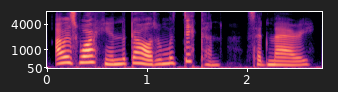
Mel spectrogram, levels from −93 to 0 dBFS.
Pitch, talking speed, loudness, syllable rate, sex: 240 Hz, 220 wpm, -19 LUFS, 6.1 syllables/s, female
